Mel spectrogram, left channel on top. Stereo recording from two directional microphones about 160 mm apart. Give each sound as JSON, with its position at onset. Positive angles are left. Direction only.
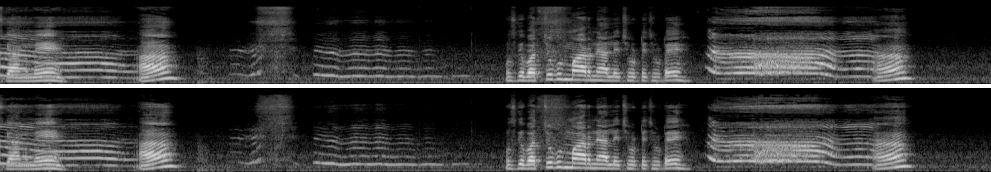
{"t": 0.0, "sound": "speech", "side_deg": 0}
{"t": 0.6, "sound": "baby cry", "side_deg": -10}
{"t": 1.3, "sound": "speech", "side_deg": 0}
{"t": 2.5, "sound": "sneeze", "side_deg": -20}
{"t": 3.4, "sound": "humming", "side_deg": -15}
{"t": 5.0, "sound": "a sound", "side_deg": -20}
